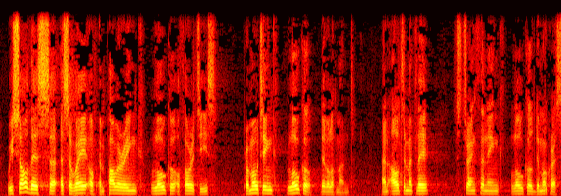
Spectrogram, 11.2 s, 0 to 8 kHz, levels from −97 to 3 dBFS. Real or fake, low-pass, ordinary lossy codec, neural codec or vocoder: real; 7.2 kHz; none; none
